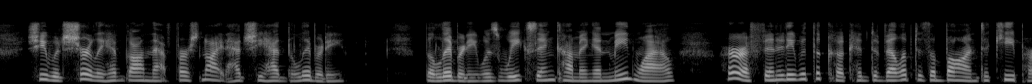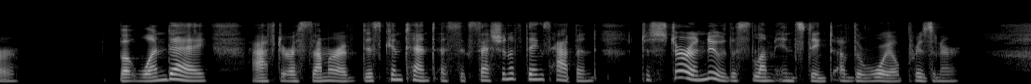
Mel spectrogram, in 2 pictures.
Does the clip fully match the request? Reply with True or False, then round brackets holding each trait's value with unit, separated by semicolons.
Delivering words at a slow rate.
False (165 wpm)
